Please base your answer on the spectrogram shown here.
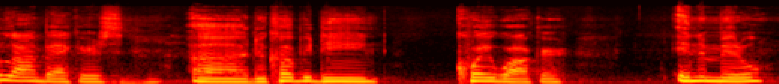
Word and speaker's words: Nakobe Dean: I ain't gonna try and pronounce that. Quiddy Pay. Yep. And then linebacker Newbeck Dean. Nakobe Dean.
